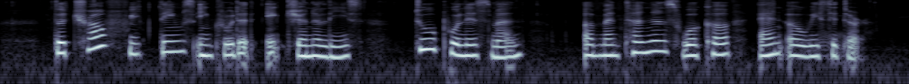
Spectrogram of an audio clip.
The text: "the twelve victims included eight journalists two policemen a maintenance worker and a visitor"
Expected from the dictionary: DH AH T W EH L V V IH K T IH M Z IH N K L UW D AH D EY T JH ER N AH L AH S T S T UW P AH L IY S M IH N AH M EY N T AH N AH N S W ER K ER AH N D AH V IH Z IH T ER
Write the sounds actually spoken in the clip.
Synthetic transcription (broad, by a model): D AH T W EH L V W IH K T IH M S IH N K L UW D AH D EY T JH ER N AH L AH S S T UW P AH L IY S M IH N AH M EY N T AH N AH N S W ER K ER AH N AH W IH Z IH T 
